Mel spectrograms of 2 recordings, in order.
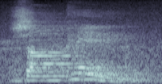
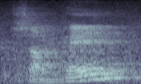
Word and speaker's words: champagne: and you find that we don't have g present in our writing because what we are able to hear is that the g is not pronounced so assign champagne champagne and you also have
